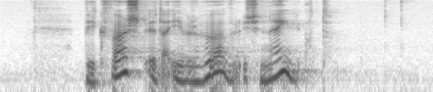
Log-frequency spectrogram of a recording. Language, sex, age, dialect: Faroese, female, 36-60, Suðurstreymoy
